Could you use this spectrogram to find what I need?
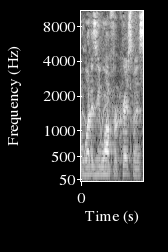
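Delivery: ordinary delivery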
